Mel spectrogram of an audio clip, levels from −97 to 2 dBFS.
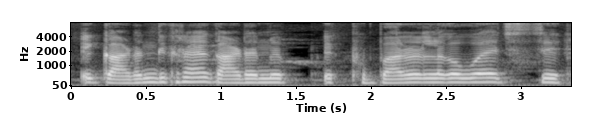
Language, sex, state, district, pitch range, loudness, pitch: Hindi, female, Madhya Pradesh, Bhopal, 180-200 Hz, -15 LUFS, 190 Hz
